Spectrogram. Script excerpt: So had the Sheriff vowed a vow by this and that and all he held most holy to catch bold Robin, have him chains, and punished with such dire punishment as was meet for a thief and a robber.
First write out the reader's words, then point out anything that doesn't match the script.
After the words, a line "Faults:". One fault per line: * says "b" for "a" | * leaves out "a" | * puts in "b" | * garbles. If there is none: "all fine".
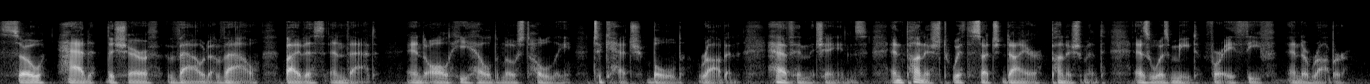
So had the Sheriff vowed a vow by this and that and all he held most holy to catch bold Robin, have him chains, and punished with such dire punishment as was meet for a thief and a robber.
Faults:
all fine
